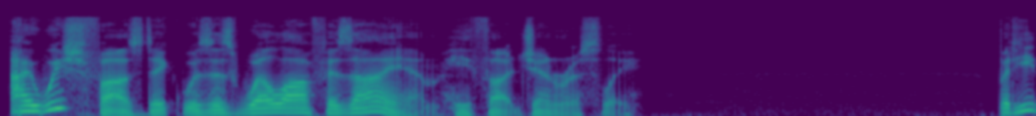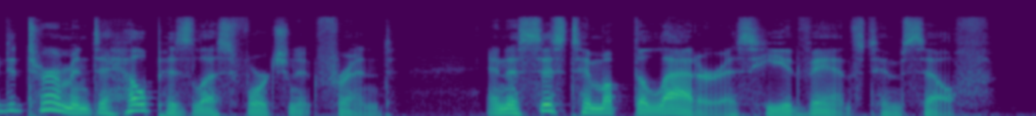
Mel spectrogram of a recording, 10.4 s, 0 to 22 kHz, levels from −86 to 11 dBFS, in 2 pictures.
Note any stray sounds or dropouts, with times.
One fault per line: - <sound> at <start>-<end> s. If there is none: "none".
none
